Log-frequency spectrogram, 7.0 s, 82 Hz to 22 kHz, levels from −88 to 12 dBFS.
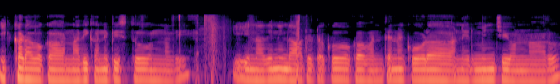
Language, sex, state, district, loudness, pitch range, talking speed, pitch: Telugu, male, Andhra Pradesh, Sri Satya Sai, -19 LUFS, 110-115 Hz, 110 wpm, 110 Hz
